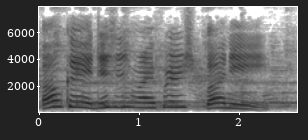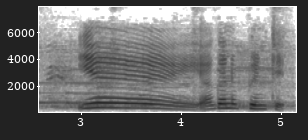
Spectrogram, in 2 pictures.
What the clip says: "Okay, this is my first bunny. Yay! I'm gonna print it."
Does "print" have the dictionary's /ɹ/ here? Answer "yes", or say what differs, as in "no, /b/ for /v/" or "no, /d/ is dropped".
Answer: yes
